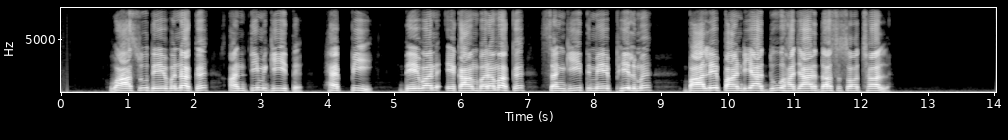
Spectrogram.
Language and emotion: Maithili, neutral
